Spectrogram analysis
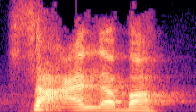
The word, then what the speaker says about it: ثعلبہ: جوان، نام بولو، ثعلبہ، بیچ میں عین ہے نا، اس لیے میں عین نکال رہا ہوں، ثعلبہ۔ ہاں، انگریزی میں آپ لکھو گے تو وہ عین کا تلفظ نہیں ہوگا، لیکن عربی زبان میں حضرت ثعلبہ۔ اور کتنی عمر، کتنی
